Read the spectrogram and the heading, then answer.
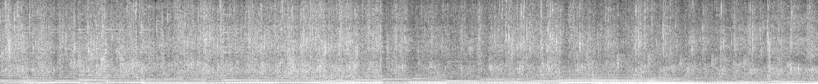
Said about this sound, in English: So let's clap our hands for the word of the Lord.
